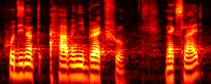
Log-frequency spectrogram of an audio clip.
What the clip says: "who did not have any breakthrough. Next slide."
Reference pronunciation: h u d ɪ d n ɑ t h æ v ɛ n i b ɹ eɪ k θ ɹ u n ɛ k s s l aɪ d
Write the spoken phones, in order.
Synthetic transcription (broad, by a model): h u d ɪ d n ɑ t h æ v ɛ n i b ɹ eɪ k f ɹ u n ɛ k s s l aɪ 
